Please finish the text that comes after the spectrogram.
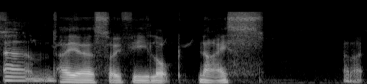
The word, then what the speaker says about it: Næss: it's Um, Thea Sofie Loch Næss, and I say that like Borat because that's apparently how it's said.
